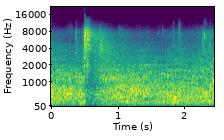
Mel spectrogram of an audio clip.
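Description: A single quick whoosh about half a second in, a nandao (southern broadsword) blade cutting through the air, over the steady murmur of a large hall.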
